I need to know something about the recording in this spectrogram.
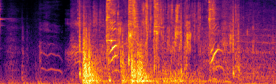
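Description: A wooden pallet crashes down and splinters loudly.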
